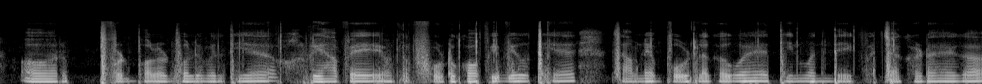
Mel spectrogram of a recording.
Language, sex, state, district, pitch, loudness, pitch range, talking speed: Hindi, male, Bihar, Gopalganj, 135 Hz, -23 LUFS, 130-140 Hz, 165 wpm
